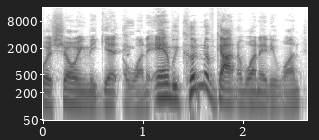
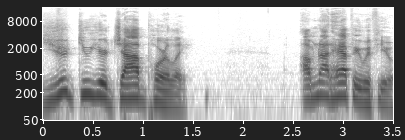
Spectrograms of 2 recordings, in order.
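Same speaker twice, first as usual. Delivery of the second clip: furious, angry telling-off outburst; 4 semitones higher than usual. Retelling what was said out loud to the producers: retelling his furious words. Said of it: "I'm furious about it".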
